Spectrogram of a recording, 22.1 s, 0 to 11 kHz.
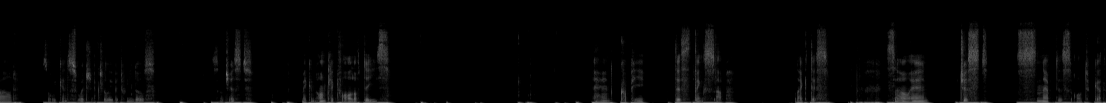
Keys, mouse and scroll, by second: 0.2 click, 2.6 scroll down 1, 3.5 click, 5.6-6.2 scroll down 1, 6.7 click, 8.7 scroll down 1, 9.5 click, 10.7 scroll down 1, 10.9 right click, 11.8-13.4 drag, 14.1 ctrl+c, 14.1 click, 14.8 v, 15.4 click, 17.0 F10, 17.5-18.1 scroll up 1, 18.1 click, 19.2 right click, 19.9-22.1 drag.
